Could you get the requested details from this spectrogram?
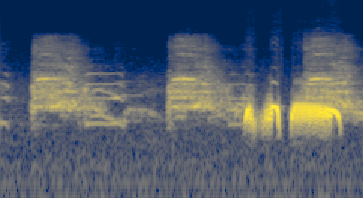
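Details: Spotted dove used as a decoy, its cooing described as good and methodical, stirring others to answer fast. Harsh harmonic phrases lead into two quick low hoots and a drawn-out, burring coo.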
